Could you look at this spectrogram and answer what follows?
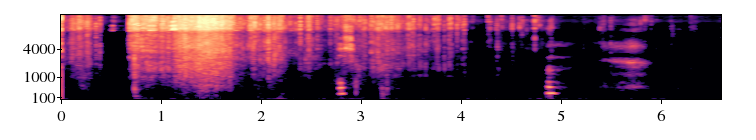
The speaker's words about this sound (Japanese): じゃあビニール袋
